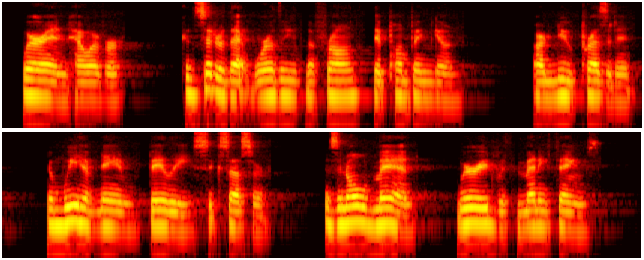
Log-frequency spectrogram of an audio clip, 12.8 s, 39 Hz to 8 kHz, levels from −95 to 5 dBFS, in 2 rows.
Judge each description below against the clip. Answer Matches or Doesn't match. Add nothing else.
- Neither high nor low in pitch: Matches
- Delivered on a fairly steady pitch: Matches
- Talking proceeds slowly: Matches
